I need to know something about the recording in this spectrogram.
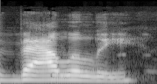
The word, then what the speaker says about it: Vallely: it rhymes with Galilee, so it's Vallely.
